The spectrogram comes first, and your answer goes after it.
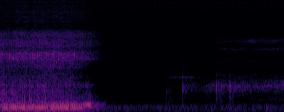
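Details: A Rottweiler sleeping peacefully gives one deep, rumbling snore lasting about a second, loud enough to make the floor vibrate, then the room falls quiet.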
